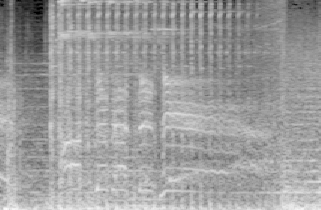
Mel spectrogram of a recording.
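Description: Film soundtrack: music with a robot-transformation sound effect. A falling whoosh at the start is followed, from about a second in until near the end, by a rapid run of metallic mechanical clicks.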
